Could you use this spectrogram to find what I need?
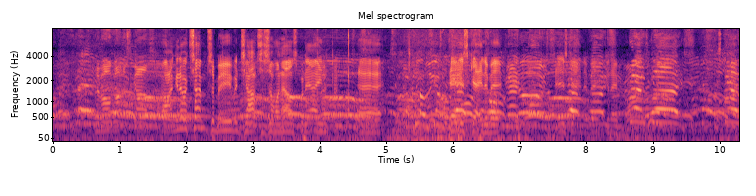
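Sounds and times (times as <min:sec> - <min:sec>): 
large football stadium crowd chatter: 0:00.0 - 0:10.2
speech: 0:01.8 - 0:09.5.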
